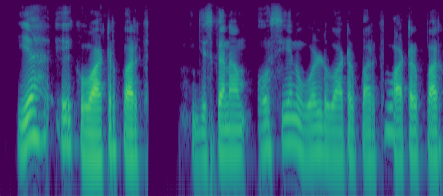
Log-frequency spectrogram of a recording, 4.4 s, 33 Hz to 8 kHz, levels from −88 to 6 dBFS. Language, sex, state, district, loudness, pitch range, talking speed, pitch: Hindi, male, Uttar Pradesh, Jalaun, -27 LUFS, 100-120 Hz, 190 wpm, 105 Hz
